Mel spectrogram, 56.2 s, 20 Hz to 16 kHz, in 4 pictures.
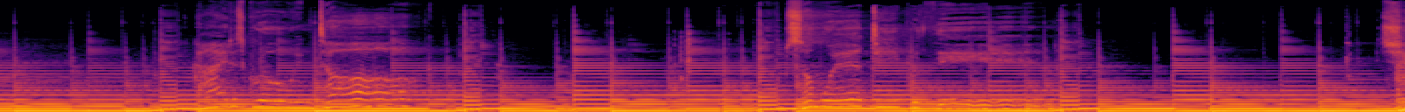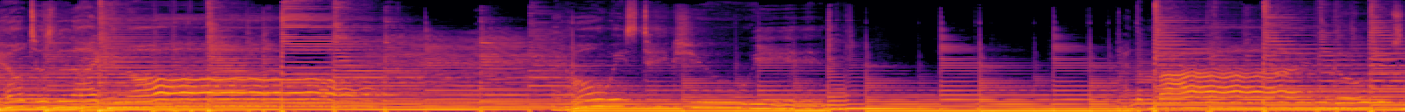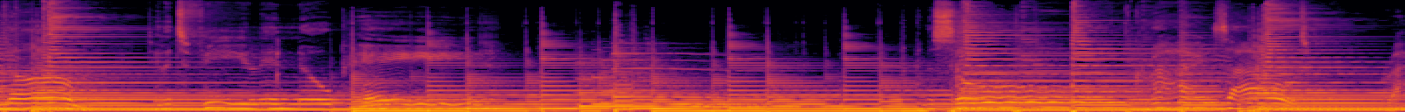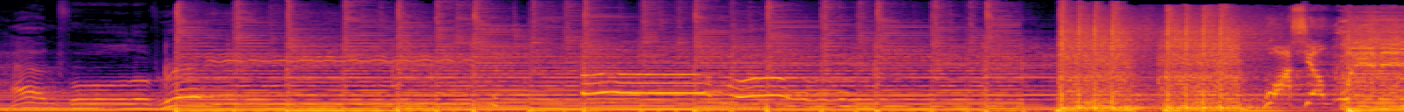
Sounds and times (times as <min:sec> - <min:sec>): Music: 0:00.0 - 0:56.1.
